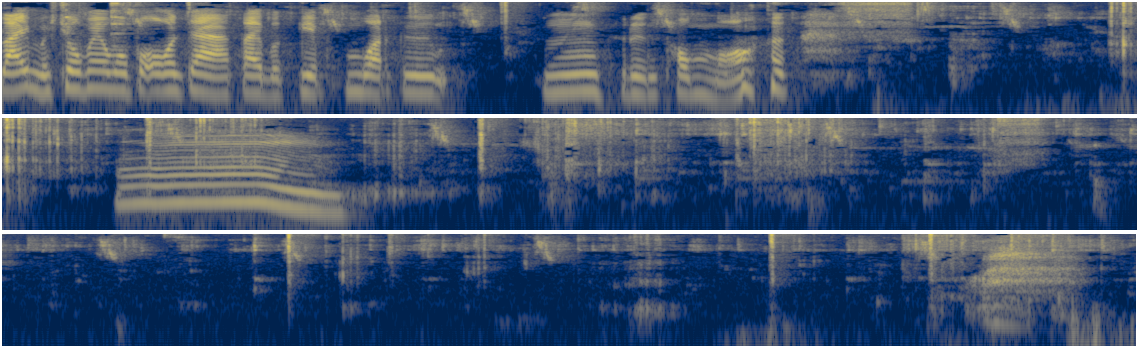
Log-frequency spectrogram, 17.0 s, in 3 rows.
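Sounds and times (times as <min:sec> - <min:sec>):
chewing and crunching: 0:04.5 - 0:17.0
sharp crackles and clicks: 0:05.5 - 0:11.4, 0:12.0 - 0:16.7.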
